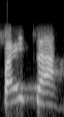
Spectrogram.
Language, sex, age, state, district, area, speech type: Maithili, female, 18-30, Bihar, Samastipur, urban, conversation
